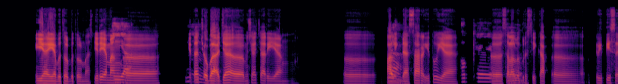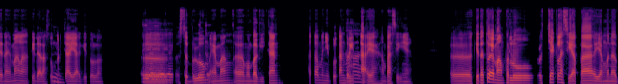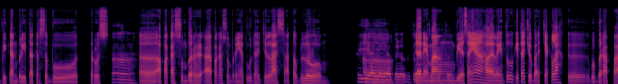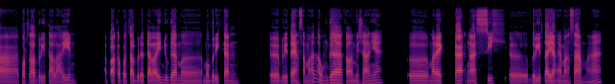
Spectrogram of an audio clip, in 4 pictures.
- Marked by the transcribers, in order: in English: "recheck"
- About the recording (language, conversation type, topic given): Indonesian, unstructured, Bagaimana cara memilih berita yang tepercaya?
